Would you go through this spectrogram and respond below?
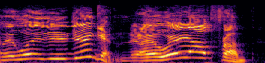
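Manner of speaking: put-on sloppy, slurred drunk talk. Retelling a drunk cruise guest's questions: imitating a drunk man slurring. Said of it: "He's slurring".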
